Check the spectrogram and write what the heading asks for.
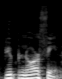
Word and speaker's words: buprenorphine: Buprenorphine? Am I saying that right? – Buprenorphine? – Buprenorphine.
